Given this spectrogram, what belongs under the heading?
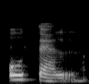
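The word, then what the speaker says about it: hôtel: So hotel is hotel. Hotel H. H is always silent. H has no sound in French.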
